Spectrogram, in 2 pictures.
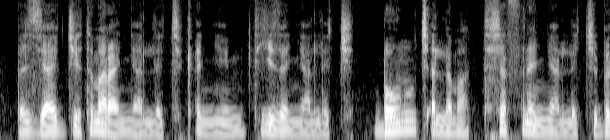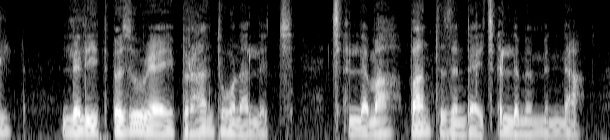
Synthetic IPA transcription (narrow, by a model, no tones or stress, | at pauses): b̥əzːijad͡ʒːɪt̪ʰɨməɾaɲːalːət͡ʃːkʼəɲːemt̪ʰɨjɪzəɲːalːət͡ʃː | bəwnut͡ʃʼɛlːəmat̪ʰːɨ̥ʃɛfːɨnəɲːalːət͡ʃːbɨl | ləlit̪bəzuɾijaweb̥ɨɾhant̪ʰɨho̞nalːət͡ʃː | t͡ʃʼɛlːəmabəant̪ʰəzənd̪ajt͡ʃʼɛlːɨmɨmːɨnːa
